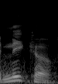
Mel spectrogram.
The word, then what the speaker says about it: Necho: After this, when Josiah had prepared the temple, Necho, king of Egypt, and that is how you pronounce it, by the way, Necho, sounds like a mafia boss.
